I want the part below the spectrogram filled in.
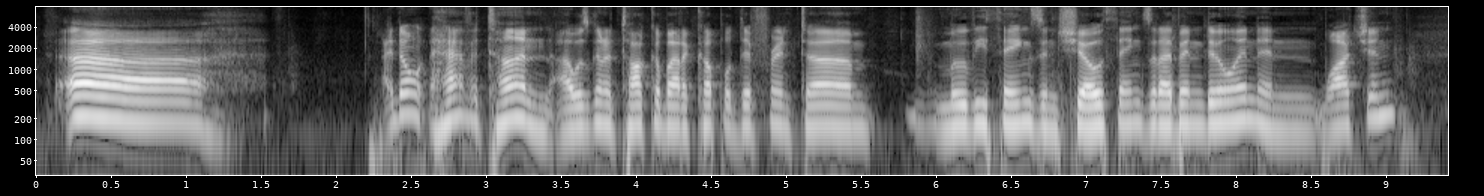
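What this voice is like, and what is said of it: Hoarse, strained voice. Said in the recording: “As you can hear, I'm hoarse. I can barely talk.”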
